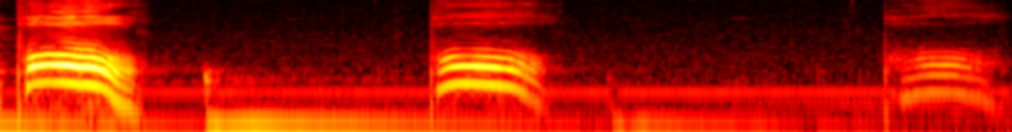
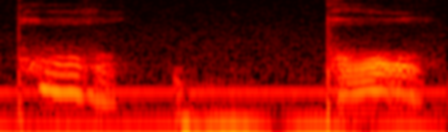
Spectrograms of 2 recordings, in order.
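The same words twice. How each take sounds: First: High loud call fading to a hush; echoing call that fades to near silence; shepherd calling out. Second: Hushed high call of Paul; faint calling of the name; soft distant calling. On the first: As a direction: call a lost sheep's name across the hills, then let it die away. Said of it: "my shepherd is out there going". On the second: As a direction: call the name gently from far away. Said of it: "is calling out to me". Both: Retold or imitated.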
